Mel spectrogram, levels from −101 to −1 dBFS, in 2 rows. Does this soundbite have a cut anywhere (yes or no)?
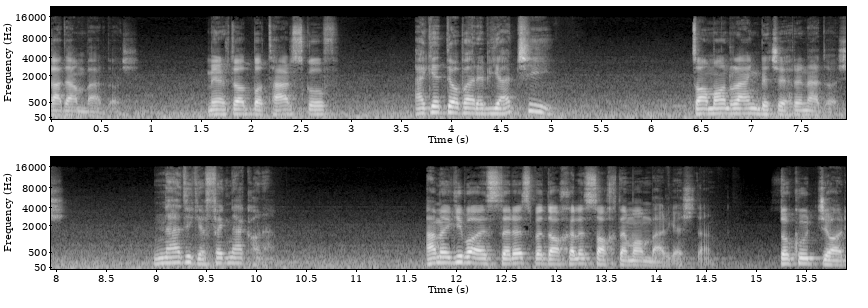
no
